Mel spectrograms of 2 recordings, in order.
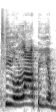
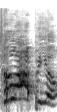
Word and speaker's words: tilapia: I said teapia blubber lips. Ooh, it's pronounced tilapia.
